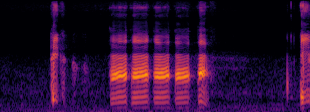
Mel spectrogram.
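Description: A man's voice: after a short click, one drawn-out syllable with a wavering pitch about a second in, then a pause.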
